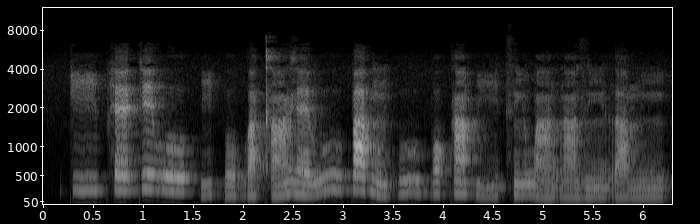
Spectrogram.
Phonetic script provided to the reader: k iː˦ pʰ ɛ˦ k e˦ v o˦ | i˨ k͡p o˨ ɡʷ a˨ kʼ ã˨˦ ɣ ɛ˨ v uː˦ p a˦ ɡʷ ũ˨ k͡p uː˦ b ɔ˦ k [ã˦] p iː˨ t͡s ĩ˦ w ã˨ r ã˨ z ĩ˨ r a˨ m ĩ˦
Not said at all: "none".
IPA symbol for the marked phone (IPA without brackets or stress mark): ã˦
